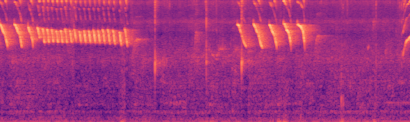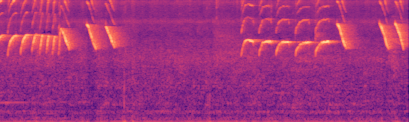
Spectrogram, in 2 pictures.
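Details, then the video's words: Plain sunbird singing as a lure for other sunbirds: a fast trilled series of high notes, then repeated bursts of quick, sharply sweeping chirps, separated by brief pauses and a few faint clicks. "Kicau burung kolibri wulung"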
